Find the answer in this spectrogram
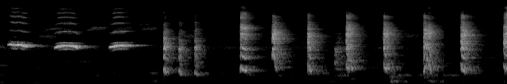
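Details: Indian Ringneck parakeet, a pet bird, giving three clear whistled notes, then a string of about ten harsh, scratchy squawked syllables repeated quickly and evenly, indoors with no other sounds.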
